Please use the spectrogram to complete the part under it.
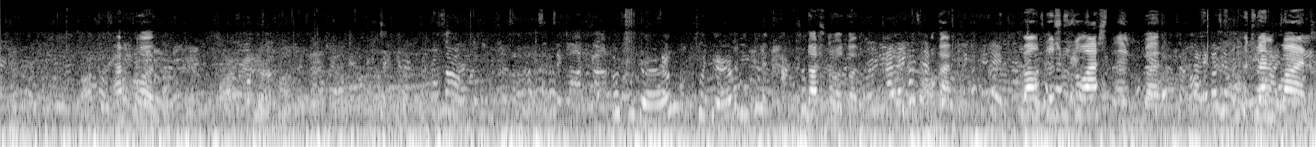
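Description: A boy talks close by, with animation.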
